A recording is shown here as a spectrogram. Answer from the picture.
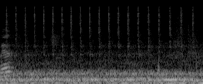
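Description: Rapid, even ticking of a road bike's rear freewheel hub, about ten clicks a second, as the rear wheel coasts in the work stand.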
